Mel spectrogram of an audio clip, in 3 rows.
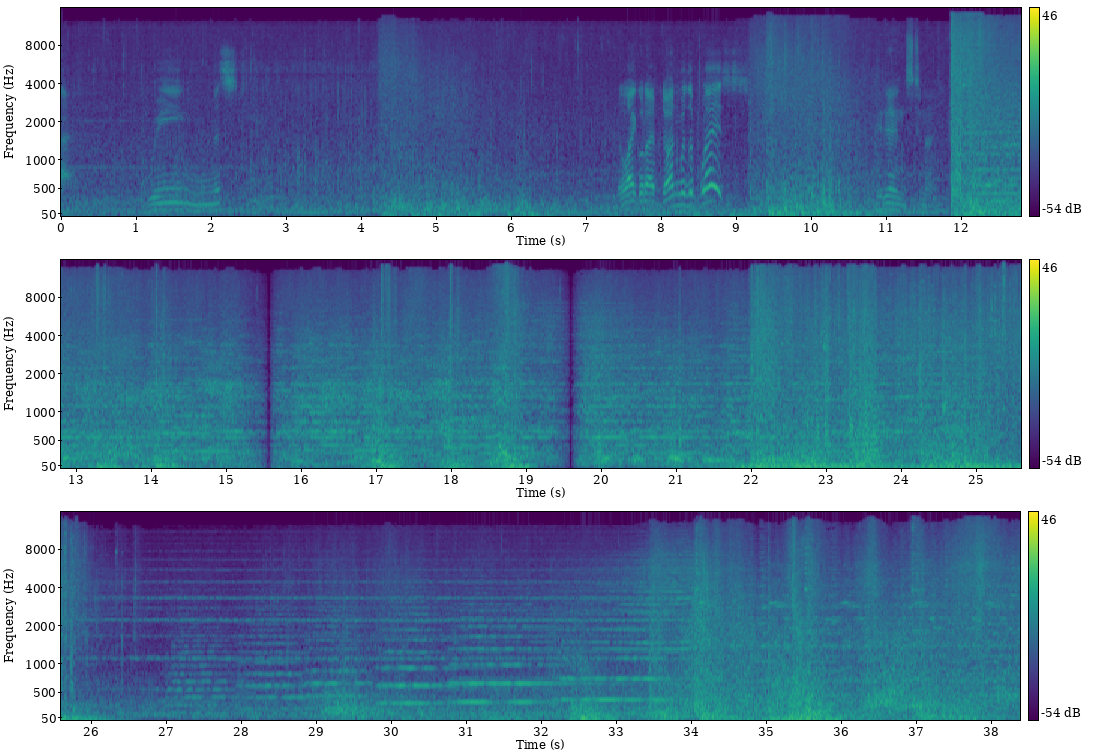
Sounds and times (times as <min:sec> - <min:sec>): Speech: 0:10.8 - 0:11.7
Music: 0:12.1 - 0:38.3.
